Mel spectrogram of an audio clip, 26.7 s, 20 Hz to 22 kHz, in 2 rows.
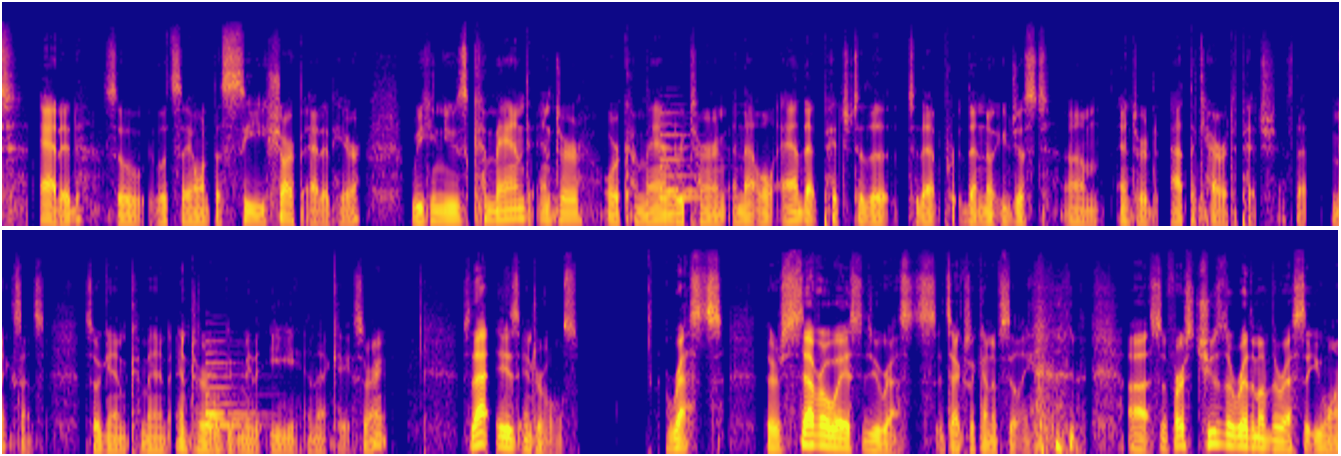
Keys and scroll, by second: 6.5 super+Return, 10.5 Up, 10.6 Up, 19.1 Down, 19.3 Down, 25.4 Down.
